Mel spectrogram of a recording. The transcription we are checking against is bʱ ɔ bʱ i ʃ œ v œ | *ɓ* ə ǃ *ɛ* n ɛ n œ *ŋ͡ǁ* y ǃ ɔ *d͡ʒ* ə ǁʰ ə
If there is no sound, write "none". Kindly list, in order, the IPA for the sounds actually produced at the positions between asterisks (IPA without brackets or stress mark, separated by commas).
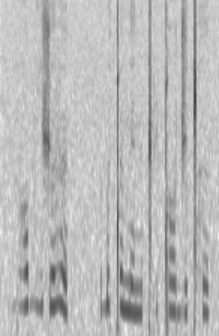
ɓ, œ, ǁʰ, d͡ʒ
